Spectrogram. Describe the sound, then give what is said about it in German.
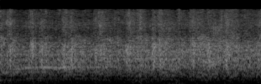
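An audience applauds for Jesus, a dense wash of many hands clapping at an even, sustained level for the whole stretch, with no voices rising above it. “Dankeschön, der Applaus, der gehört wirklich Jesus.”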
